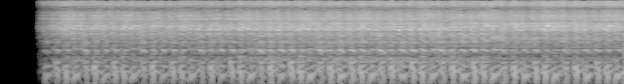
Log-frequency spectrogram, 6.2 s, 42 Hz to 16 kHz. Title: ingnition problem won't start.. after rebuilt the head 235ci inline 6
